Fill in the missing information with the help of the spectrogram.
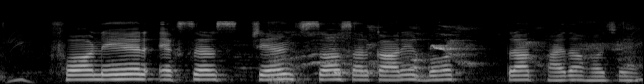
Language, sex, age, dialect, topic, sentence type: Magahi, female, 18-24, Northeastern/Surjapuri, banking, statement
